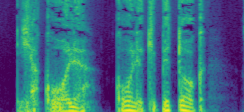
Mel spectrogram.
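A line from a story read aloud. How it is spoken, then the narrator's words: Whispering. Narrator (Russian): зашептал сосед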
